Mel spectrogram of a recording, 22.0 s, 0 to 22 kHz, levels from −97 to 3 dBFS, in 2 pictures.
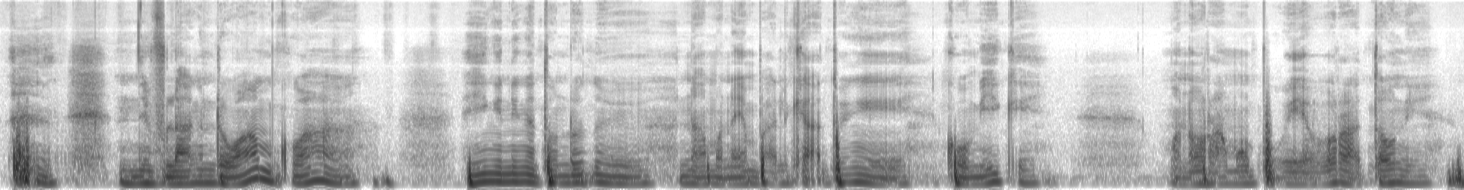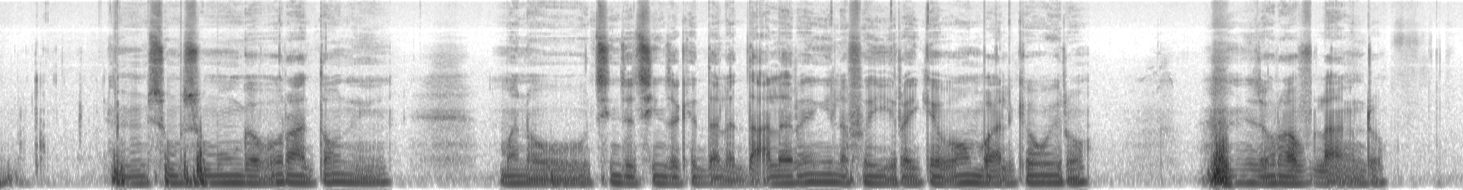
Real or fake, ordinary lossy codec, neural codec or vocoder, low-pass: real; none; none; none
